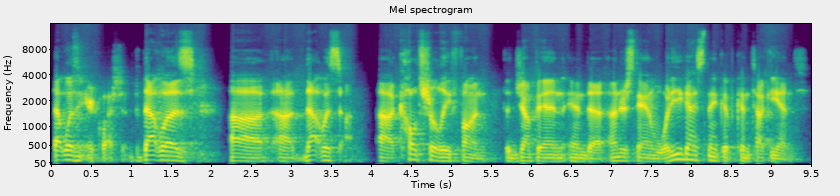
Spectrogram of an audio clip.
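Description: Deep-voiced, bright, animated man from Oklahoma. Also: unhurried, slight background noise. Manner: animated storyteller, jumps to high-pitched mock voices. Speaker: podcast guest, leadership speaker. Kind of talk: casual interview chat.

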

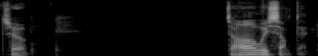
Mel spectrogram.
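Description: A man's voice: fairly low pitch, slow pace, gravelly, dark tone, no room sound, studio quality. A man hosting a podcast, chatting casually and explaining science news in a conversational way. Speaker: podcast host.

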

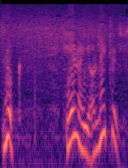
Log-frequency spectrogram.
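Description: Older Swiss landlord, gentle, folksy, halting phrases, fairly high voice, muffled hissy old radio drama. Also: male voice, sing-song, slightly rough, full character voice. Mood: eager, then soothing. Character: kindly, fussing older Swiss landlord, humble and plain-spoken. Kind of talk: 1930s radio drama acting.

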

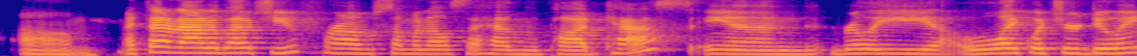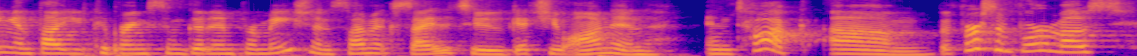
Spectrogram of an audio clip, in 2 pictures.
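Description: A woman hosts a podcast with a bright, ringing voice pitched a little high. She opens the show and questions her guest in an upbeat, eager manner. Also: expressive, moderate pace. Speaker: podcast host. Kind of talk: podcast interview, scripted intro.

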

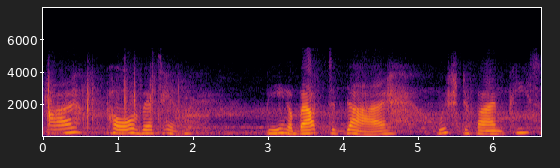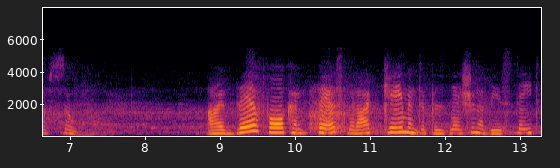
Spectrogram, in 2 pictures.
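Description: A woman's voice: fairly high pitch, natural voice. An actress playing a vengeful wife who coldly taunts her murderous husband, theatrical and ominous, in an old-time radio thriller. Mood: solemn, ominous. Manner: ominous, deliberate, mocking, theatrical. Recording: muffled, noisy old radio drama recording.

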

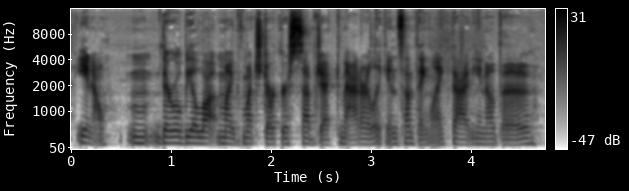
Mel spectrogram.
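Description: Bright, forceful woman with a low voice. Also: little pitch movement, quick pace, gravelly. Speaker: podcast co-host. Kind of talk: casual book discussion podcast.

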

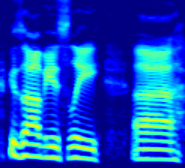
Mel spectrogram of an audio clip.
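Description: Bright, creaky-voiced man chatting casually. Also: a little high, dry recording, studio quality. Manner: giggly, jokey, rambling. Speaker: voice actor presenting his performance. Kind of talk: casual chat to listeners.

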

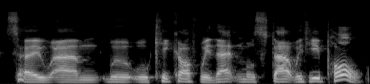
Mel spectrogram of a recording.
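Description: A man's voice: mid-range voice, a little slow, fairly bright tone, dry recording, clean studio sound. A man co-hosting a podcast, putting questions to a guest in casual interview chat.

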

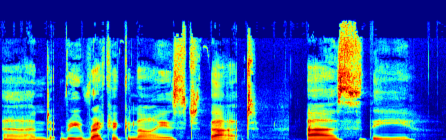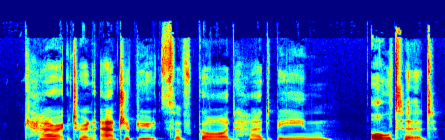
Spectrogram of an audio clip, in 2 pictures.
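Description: A woman's voice: low voice, warm tone, clear, resonant tone, no room sound, clean studio sound. A woman from East Africa with an English accent, a podcast guest speaking in a thoughtful, articulate, somewhat formal way. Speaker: guest author. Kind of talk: podcast interview.

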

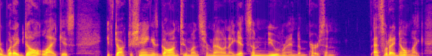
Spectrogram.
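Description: A man's voice: mid-range voice, creaky, no echo, studio quality. Rambling, profane man telling a story. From Sweden. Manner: rambling, profane, laughs at his own jokes. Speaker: podcast host. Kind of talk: casual storytelling monologue.

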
